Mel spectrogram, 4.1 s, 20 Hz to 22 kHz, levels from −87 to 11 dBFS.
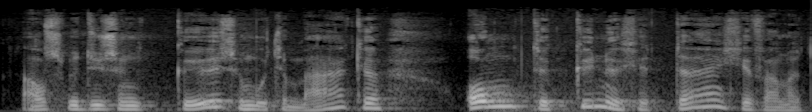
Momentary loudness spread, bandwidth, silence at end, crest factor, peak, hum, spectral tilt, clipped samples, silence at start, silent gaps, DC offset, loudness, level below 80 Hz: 7 LU; 16.5 kHz; 0.05 s; 18 dB; -6 dBFS; none; -4 dB/octave; under 0.1%; 0.1 s; none; under 0.1%; -25 LUFS; -60 dBFS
